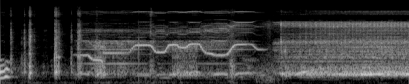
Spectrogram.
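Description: A few clicks as the North Pole Communicator toy's button is pressed, then its small speaker plays a short tone that steps up and down, followed by a steady whirring sewing-machine sound effect.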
